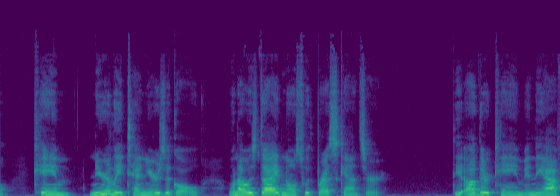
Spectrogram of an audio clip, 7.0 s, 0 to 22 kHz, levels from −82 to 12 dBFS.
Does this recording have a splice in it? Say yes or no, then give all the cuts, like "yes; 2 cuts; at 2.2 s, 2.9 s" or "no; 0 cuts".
no; 0 cuts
